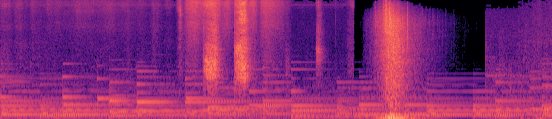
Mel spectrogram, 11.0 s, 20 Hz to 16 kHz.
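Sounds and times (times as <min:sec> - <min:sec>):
soft piano music: 0:00.0 - 0:07.5, 0:08.3 - 0:11.0.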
